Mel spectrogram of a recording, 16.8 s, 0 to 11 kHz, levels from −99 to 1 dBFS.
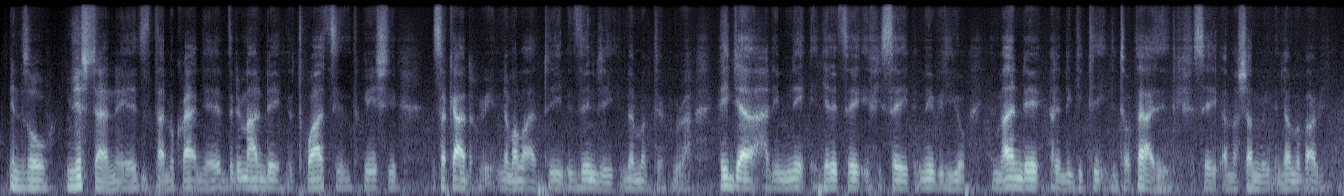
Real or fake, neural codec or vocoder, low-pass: fake; codec, 16 kHz in and 24 kHz out, 0.6 kbps, FocalCodec, streaming, 2048 codes; 9.9 kHz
